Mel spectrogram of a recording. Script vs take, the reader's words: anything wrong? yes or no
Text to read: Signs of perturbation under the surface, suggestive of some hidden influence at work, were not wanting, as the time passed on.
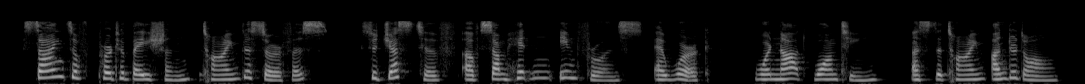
yes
